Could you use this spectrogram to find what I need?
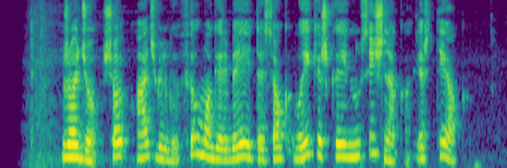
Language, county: Lithuanian, Vilnius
